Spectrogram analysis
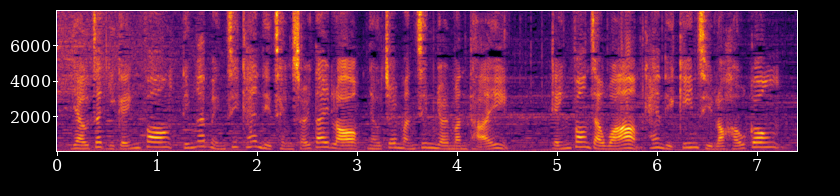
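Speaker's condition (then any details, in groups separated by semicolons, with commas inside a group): No condition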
